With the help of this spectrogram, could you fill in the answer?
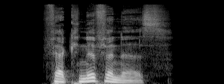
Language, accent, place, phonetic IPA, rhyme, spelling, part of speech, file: German, Germany, Berlin, [fɛɐ̯ˈknɪfənəs], -ɪfənəs, verkniffenes, adjective, De-verkniffenes.ogg
- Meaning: strong/mixed nominative/accusative neuter singular of verkniffen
